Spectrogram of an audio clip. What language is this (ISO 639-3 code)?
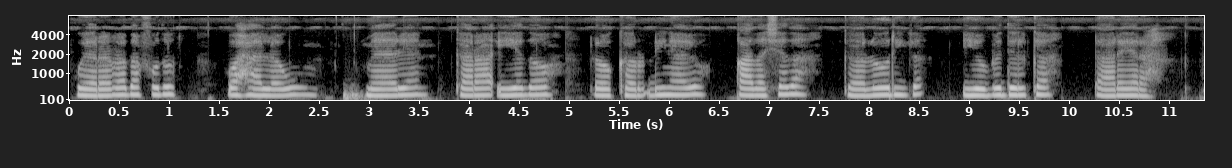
som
